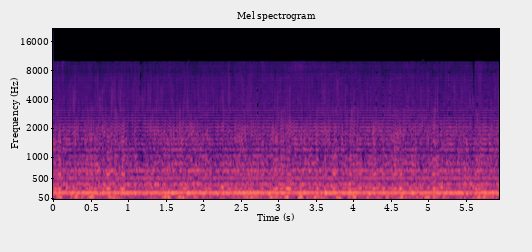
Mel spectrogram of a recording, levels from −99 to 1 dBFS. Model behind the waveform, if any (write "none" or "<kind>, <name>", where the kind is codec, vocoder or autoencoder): vocoder, BigVGAN v2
